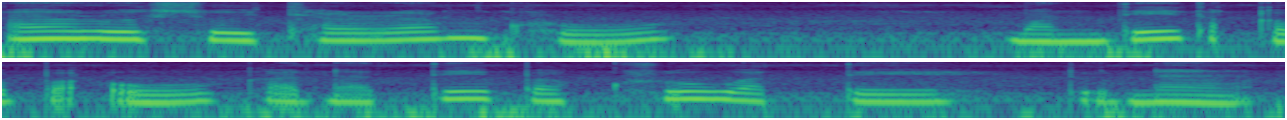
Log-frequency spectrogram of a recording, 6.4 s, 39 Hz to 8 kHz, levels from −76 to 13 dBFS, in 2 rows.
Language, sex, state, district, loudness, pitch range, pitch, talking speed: Garo, female, Meghalaya, North Garo Hills, -15 LUFS, 185-235 Hz, 200 Hz, 85 wpm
